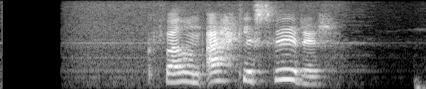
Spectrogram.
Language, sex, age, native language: Icelandic, female, 9, Icelandic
